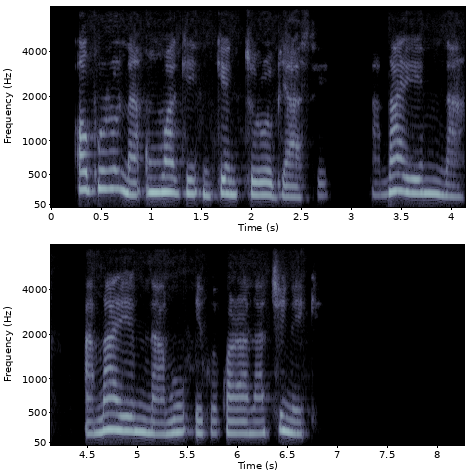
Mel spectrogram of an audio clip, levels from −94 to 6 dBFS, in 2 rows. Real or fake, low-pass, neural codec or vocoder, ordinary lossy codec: fake; none; codec, 16 kHz, 8 kbps, FunCodec, trained on Chinese and English, 25 frames a second; none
